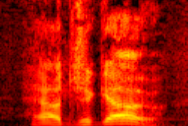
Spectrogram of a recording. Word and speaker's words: Howgego: The number 14 for Meanjin River Murrays, Hayden, and his surname is spelled Howgego, and it's pronounced how'd you go, which is a great surname.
